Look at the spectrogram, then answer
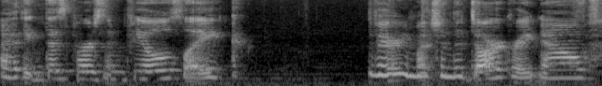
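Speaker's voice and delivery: emotional, near tears. Describing a person who feels lost, getting emotional. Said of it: "I don't know why I'm getting so emotional".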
